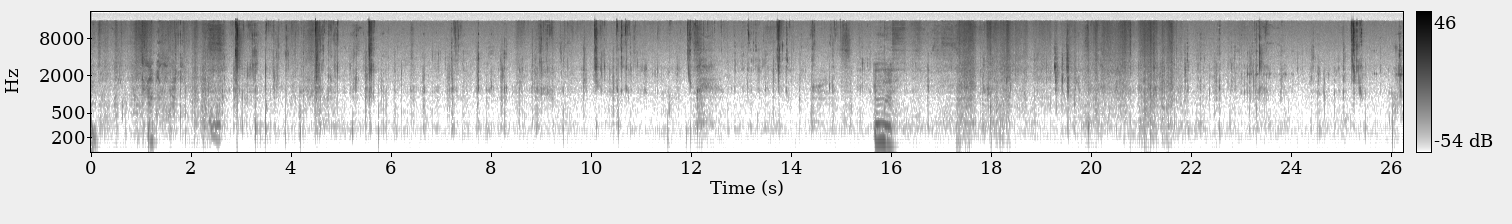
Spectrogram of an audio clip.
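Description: A person chews food wetly and smacks up close.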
